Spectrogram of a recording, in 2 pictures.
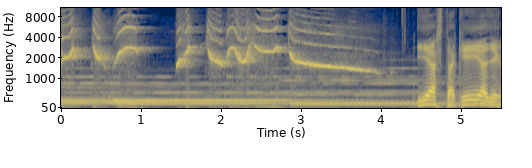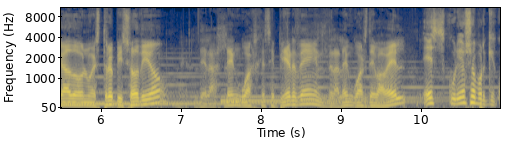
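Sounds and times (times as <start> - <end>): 
person whistling phrases in Silbo Gomero whistled language: 0.0 - 4.0
speech: 4.4 - 10.9.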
